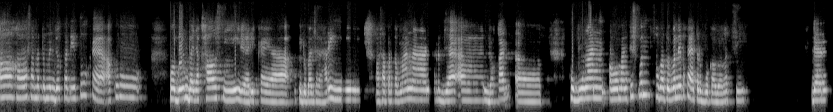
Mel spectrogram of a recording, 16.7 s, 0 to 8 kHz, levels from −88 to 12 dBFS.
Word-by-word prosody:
Eee, 285 Hz, +1 st, +5 dB
kalau 270 Hz, 0 st, +3 dB
sama 275 Hz, -1 st, -1 dB
temen 265 Hz, -1 st, 0 dB
deket 255 Hz, +1 st, -1 dB, 0.2 s
itu 315 Hz, -, -10 dB, 0.2 s
kayak 220 Hz, -7 st, -1 dB
aku 220 Hz, +6 st, -10 dB, 1.0 s
ngobrolin 245 Hz, +1 st, +4 dB
banyak 225 Hz, 0 st, +2 dB
hal 255 Hz, 0 st, +4 dB, 0.2 s
sih, 220 Hz, -2 st, 0 dB, 0.2 s
dari 200 Hz, 0 st, +1 dB
kayak 190 Hz, -3 st, +1 dB
kehidupan 195 Hz, -2 st, 0 dB
sehari, 235 Hz, +6 st, 0 dB, 0.7 s
masa 200 Hz, +1 st, -3 dB
pertemanan, 225 Hz, +3 st, -1 dB
kerjaan, 215 Hz, 0 st, -1 dB, 0.2 s
bahkan, 235 Hz, +5 st, -2 dB, 0.2 s
eee, 190 Hz, -1 st, -1 dB, 0.7 s
hubungan 250 Hz, +3 st, +4 dB, 0.3 s
romantis 245 Hz, +4 st, +2 dB
pun 335 Hz, -, +3 dB, 0.2 s
sama 275 Hz, -4 st, +1 dB
temen 250 Hz, +2 st, +4 dB
itu 290 Hz, -, -2 dB
kayak 240 Hz, -, +3 dB
terbuka 200 Hz, -3 st, -1 dB
banget 195 Hz, +3 st, -5 dB
sih. 215 Hz, -1 st, -4 dB, 1.4 s
Dan 220 Hz, 0 st, +1 dB
mhm. 225 Hz, 0 st, -2 dB
225 Hz, 120 wpm, -14 LUFS, 205-255 Hz, 1.4 s, Eee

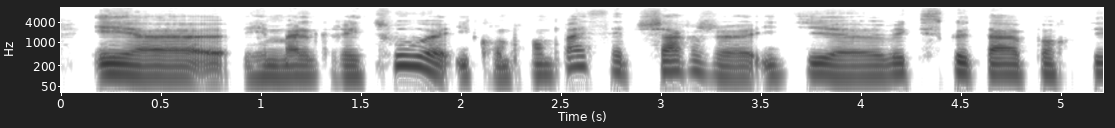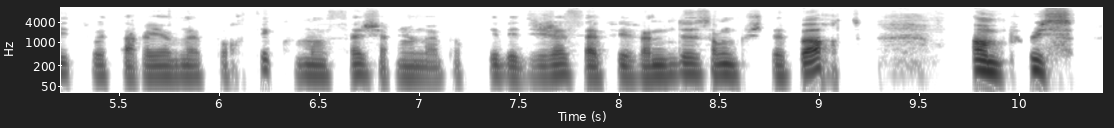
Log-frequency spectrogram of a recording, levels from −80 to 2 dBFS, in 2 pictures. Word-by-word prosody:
et 115 Hz, 0 st, +5 dB
heu 100 Hz, -1 st, +3 dB
et 95 Hz, +2 st, -6 dB
malgré 100 Hz, 0 st, -1 dB
tout, 200 Hz, -, +1 dB
heu, -, -, +4 dB
il 100 Hz, -, -5 dB
comprend 95 Hz, +3 st, -6 dB
pas 185 Hz, -, -1 dB
cette 135 Hz, -8 st, -9 dB
charge, 140 Hz, -4 st, 0 dB
heu, 95 Hz, -1 st, -1 dB
il 105 Hz, -, -5 dB
dit, 115 Hz, 0 st, 0 dB
heu: 100 Hz, 0 st, 0 dB
«Mais 115 Hz, +2 st, 0 dB
qu'est-ce -, -, -9 dB
que 130 Hz, -, 0 dB
tu 120 Hz, -, -2 dB
as 115 Hz, -1 st, +5 dB
apporté, 115 Hz, +2 st, -4 dB
toi? 105 Hz, -, -9 dB
Tu 100 Hz, -, -24 dB
as 95 Hz, -, -3 dB
rien 100 Hz, +1 st, -2 dB
apporté». 100 Hz, 0 st, -8 dB
Comment 105 Hz, -1 st, -5 dB
ça 110 Hz, +2 st, -4 dB
j'ai 110 Hz, -, -3 dB
rien 95 Hz, -1 st, -5 dB
apporter? 95 Hz, +4 st, -10 dB
Beh, 95 Hz, -2 st, -4 dB
déjà 100 Hz, +5 st, -1 dB
ça 95 Hz, -3 st, 0 dB
fait 100 Hz, -, -4 dB
22 105 Hz, +4 st, 0 dB
ans 115 Hz, 0 st, +3 dB
que 110 Hz, -, -10 dB
je -, -, -5 dB
te 105 Hz, -, -5 dB
porte, 105 Hz, -, +4 dB, 0.5 s
en 145 Hz, -3 st, +10 dB
plus. 150 Hz, +2 st, +3 dB
105 Hz, 250 wpm, -28 LUFS, 100-115 Hz, 0.5 s, en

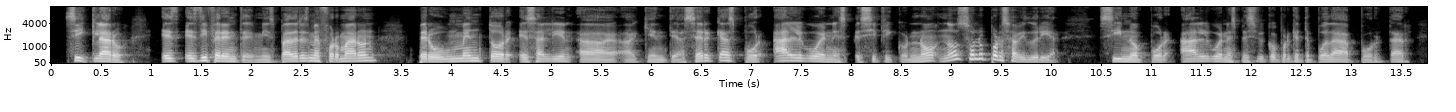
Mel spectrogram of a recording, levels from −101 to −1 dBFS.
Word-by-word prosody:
Sí, 170 Hz, -3 st, +2 dB
claro, 140 Hz, -2 st, +5 dB, 0.3 s
es 145 Hz, 0 st, +2 dB
es 145 Hz, -1 st, +2 dB
diferente. 140 Hz, -, +3 dB
Mis 105 Hz, 0 st, -6 dB
padres 135 Hz, +7 st, +3 dB
me 150 Hz, -, +4 dB
formaron, 145 Hz, +5 st, +3 dB, 0.4 s
pero, 125 Hz, -2 st, +4 dB
un 125 Hz, +3 st, +1 dB
mentor 140 Hz, -5 st, +2 dB
es 120 Hz, +2 st, -1 dB
alguien 130 Hz, 0 st, -1 dB
a 105 Hz, -2 st, -2 dB
a 105 Hz, -1 st, -10 dB
quien 105 Hz, -2 st, -6 dB
te 105 Hz, -, -6 dB
acercas 150 Hz, -, 0 dB
por 120 Hz, -1 st, -5 dB
algo 145 Hz, -5 st, +2 dB
en 115 Hz, -1 st, -2 dB
específico. 110 Hz, 0 st, -5 dB
No 135 Hz, +8 st, 0 dB
no 185 Hz, -, 0 dB
solo 255 Hz, +1 st, 0 dB
por 230 Hz, -5 st, +3 dB
sabiduría, 115 Hz, -5 st, -3 dB, 0.4 s
sino, 125 Hz, -3 st, 0 dB
por 115 Hz, -1 st, -5 dB
algo 130 Hz, +2 st, 0 dB
en 125 Hz, -, -2 dB
específico, 120 Hz, +1 st, -6 dB
porque, 130 Hz, +1 st, -6 dB
te 110 Hz, -1 st, -8 dB
pueda 115 Hz, +2 st, -1 dB
aportar. 110 Hz, +1 st, -7 dB
125 Hz, 160 wpm, -22 LUFS, 115-145 Hz, 0.4 s, claro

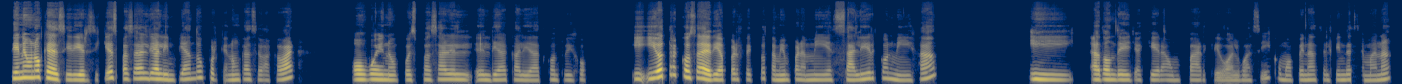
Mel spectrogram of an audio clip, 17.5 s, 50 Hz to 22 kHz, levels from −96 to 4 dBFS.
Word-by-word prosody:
tiene 265 Hz, +2 st, +6 dB
uno 300 Hz, +1 st, +8 dB
que 285 Hz, -, +7 dB
decidir 210 Hz, -3 st, +4 dB
si 200 Hz, +2 st, -23 dB
quieres 275 Hz, +7 st, -1 dB
pasar 240 Hz, +1 st, -2 dB
el 250 Hz, -1 st, -1 dB
día 240 Hz, -1 st, +4 dB
limpiando 230 Hz, +6 st, -5 dB
porque 210 Hz, -7 st, -13 dB
nunca 210 Hz, +2 st, -8 dB
se 210 Hz, -1 st, -18 dB
va 200 Hz, -, -15 dB
a -, -, -19 dB
acabar, 230 Hz, +9 st, -2 dB, 0.7 s
o 220 Hz, 0 st, +3 dB
bueno, 210 Hz, -3 st, 0 dB
pues, 210 Hz, -1 st, -9 dB
pasar 220 Hz, +1 st, -7 dB
el 215 Hz, -2 st, -5 dB
el 205 Hz, 0 st, -7 dB
día 210 Hz, 0 st, -6 dB
de 210 Hz, -, -12 dB
calidad 195 Hz, -2 st, -10 dB
con 215 Hz, -1 st, -13 dB
tu 200 Hz, +1 st, -21 dB
hijo. 200 Hz, +1 st, -17 dB, 0.6 s
Y 240 Hz, -2 st, -6 dB
y 260 Hz, +4 st, +3 dB
otra 390 Hz, +5 st, +7 dB
cosa, 290 Hz, -7 st, +3 dB
de 220 Hz, -3 st, +11 dB
día 210 Hz, 0 st, +1 dB
perfecto 220 Hz, +2 st, -13 dB
también 205 Hz, -4 st, -8 dB
para 210 Hz, 0 st, -11 dB
mí 205 Hz, +1 st, -8 dB
es 205 Hz, -, -15 dB
salir 220 Hz, +5 st, -5 dB
con 260 Hz, -3 st, -9 dB
mi 195 Hz, -3 st, -9 dB
hija 240 Hz, -, -5 dB, 1.2 s
y 215 Hz, -2 st, -1 dB, 0.2 s
a 220 Hz, -1 st, 0 dB
donde 210 Hz, -1 st, -1 dB
ella 205 Hz, 0 st, -10 dB
quiera, 205 Hz, -1 st, -10 dB
a -, -, -14 dB
un 190 Hz, 0 st, -16 dB
parque, 200 Hz, -, -15 dB
o 95 Hz, -, -13 dB
algo 95 Hz, 0 st, -13 dB
así, 110 Hz, +7 st, -18 dB
como 205 Hz, -3 st, -14 dB
apenas 205 Hz, +1 st, -12 dB
el 205 Hz, -1 st, -19 dB
fin 205 Hz, +1 st, -11 dB
de 210 Hz, -, -8 dB
semana, 195 Hz, +5 st, -9 dB
210 Hz, 205 wpm, -22 LUFS, 200-230 Hz, 1.2 s, de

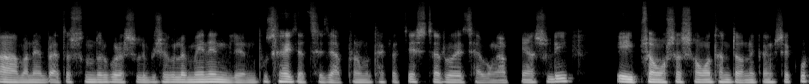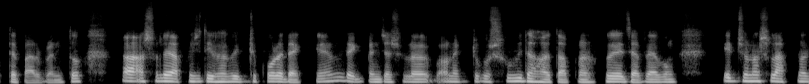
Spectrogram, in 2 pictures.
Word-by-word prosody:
আ -, -, +4 dB, 0.2 s
মানে 105 Hz, 0 st, -1 dB, 0.2 s
এত 100 Hz, -, -15 dB, 0.2 s
সুন্দর 110 Hz, -1 st, 0 dB
করে 110 Hz, -1 st, +2 dB
আসলে 110 Hz, -1 st, -4 dB
বিষয়গুলো 110 Hz, 0 st, 0 dB
মেনে 115 Hz, +1 st, +5 dB
নিলেন। 100 Hz, -1 st, -2 dB
বুঝাই 125 Hz, +1 st, +2 dB
যাচ্ছে 100 Hz, +1 st, -5 dB
যে -, -, -1 dB
আপনার 100 Hz, +3 st, -7 dB
মধ্যে 100 Hz, +3 st, -8 dB
একটা 105 Hz, -1 st, -10 dB
চেষ্টা 120 Hz, -2 st, -3 dB
রয়েছে। 100 Hz, -1 st, -2 dB
এবং 95 Hz, 0 st, -7 dB
আপনি 105 Hz, -, -12 dB
আসলেই 125 Hz, +6 st, 0 dB, 0.6 s
এই 120 Hz, -, +8 dB, 0.2 s
সমস্যার 110 Hz, 0 st, +3 dB
সমাধানটা 110 Hz, 0 st, +1 dB
অনেকাংশে 105 Hz, +2 st, -3 dB
করতে 135 Hz, -4 st, -2 dB
পারবেন। 90 Hz, +2 st, -4 dB
তো 135 Hz, -, +1 dB, 0.5 s
আ -, -, +8 dB
আসলে 145 Hz, +1 st, +2 dB
আপনি 140 Hz, -, -8 dB
যদি 135 Hz, +1 st, -1 dB
এভাবে 125 Hz, +1 st, +2 dB
একটু 125 Hz, +2 st, -7 dB
করে 135 Hz, -1 st, +5 dB
দেখেন 105 Hz, +7 st, -2 dB, 0.2 s
দেখবেন 125 Hz, -2 st, -1 dB
যে -, -, 0 dB
আসলে 120 Hz, +1 st, -3 dB, 0.3 s
অনেকটুকু 130 Hz, +1 st, -4 dB
সুবিধা 150 Hz, -1 st, +2 dB
হয়তো 110 Hz, -1 st, +1 dB
আপনার 105 Hz, +1 st, -1 dB, 0.2 s
হয়ে 130 Hz, -1 st, +5 dB
যাবে। 105 Hz, +2 st, +1 dB
এবং 115 Hz, +1 st, -1 dB, 0.6 s
এর 150 Hz, -, +2 dB
জন্য 155 Hz, -1 st, +3 dB
আসলে 150 Hz, -1 st, +3 dB
আপনার 135 Hz, +1 st, -2 dB
115 Hz, 180 wpm, -23 LUFS, 105-130 Hz, 0.6 s, এই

